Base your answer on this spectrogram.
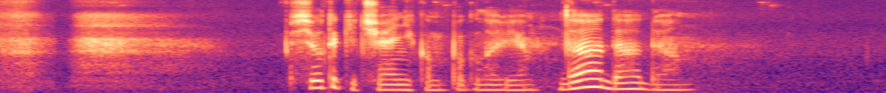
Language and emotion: Russian, sad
